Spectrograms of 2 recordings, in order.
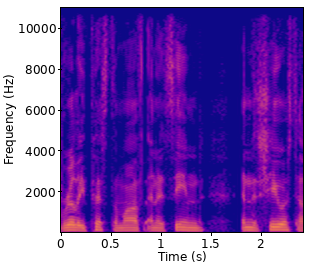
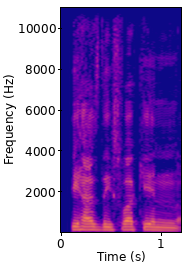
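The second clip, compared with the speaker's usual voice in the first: ordinary talk, nothing marked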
